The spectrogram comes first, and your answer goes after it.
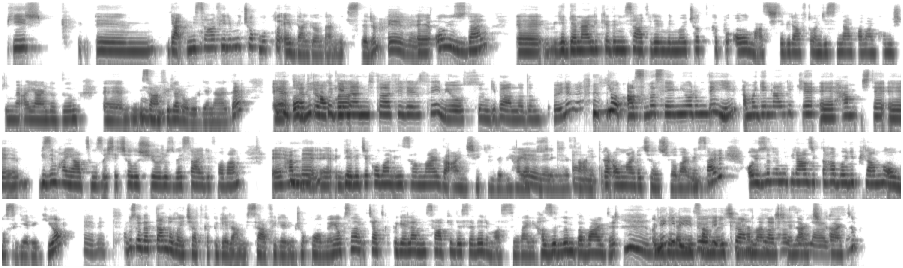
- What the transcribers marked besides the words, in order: other background noise; chuckle
- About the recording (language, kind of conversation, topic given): Turkish, podcast, Misafir ağırlamayı nasıl planlarsın?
